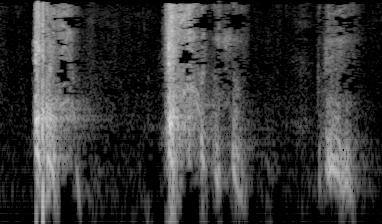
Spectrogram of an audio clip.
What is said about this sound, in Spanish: Ustedes van a perdonar, voy a toser y con el micrófono la tos va a sonar más fuerte de lo que actualmente es. Pero de todos modos está controlado.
